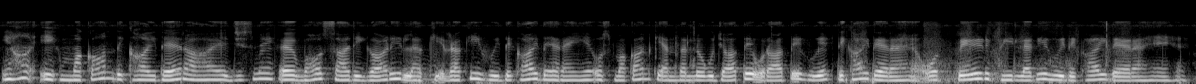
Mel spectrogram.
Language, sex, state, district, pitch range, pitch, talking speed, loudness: Hindi, female, Bihar, Lakhisarai, 195-235 Hz, 205 Hz, 205 wpm, -15 LUFS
